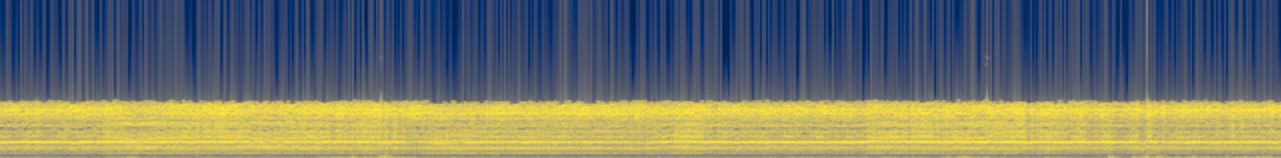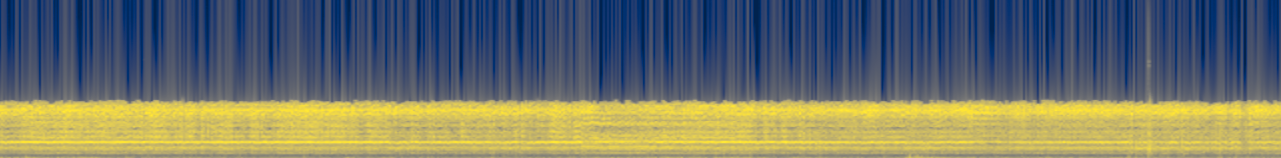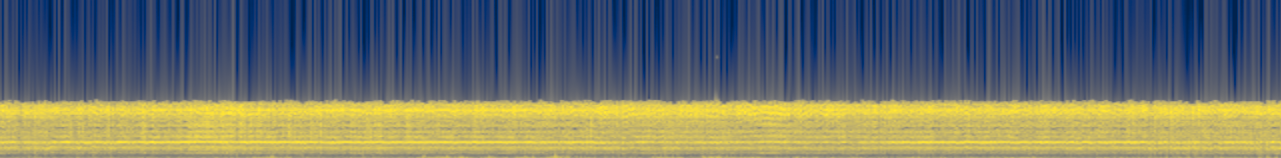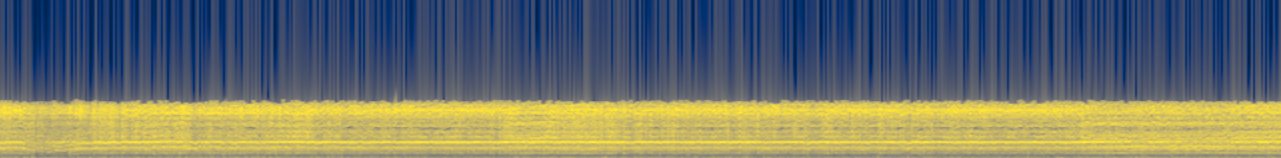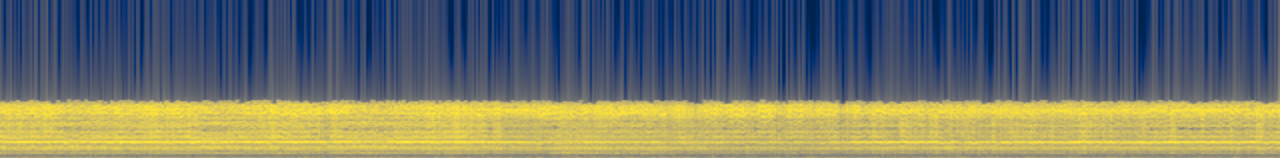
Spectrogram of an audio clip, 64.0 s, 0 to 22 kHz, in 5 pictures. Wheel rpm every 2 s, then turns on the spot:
200, 200, 200, 200, 200, 200, 200, 200, 200, 200, 200, 200, 200, 200, 200, 200, 200, 200, 200, 180, 200, 200, 200, 200, 200, 200, 200, 200, 200, 200, 200, 200.
none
